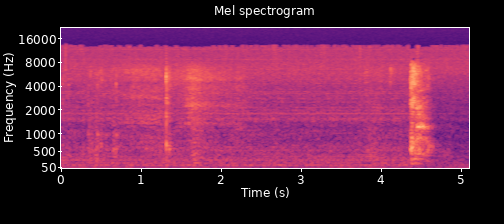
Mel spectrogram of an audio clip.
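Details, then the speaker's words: A person with Tourette syndrome, who also has eye blinking, facial grimacing and head-jerk tics, gives a single loud, abrupt cough out of quiet room noise. It is a vocal tic, not from a cold. "oh I also have vocal ticks I have vocal tick the loud coughs I don't it's not CU I have a cold that actually ticks"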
